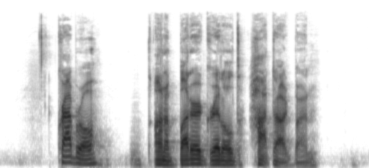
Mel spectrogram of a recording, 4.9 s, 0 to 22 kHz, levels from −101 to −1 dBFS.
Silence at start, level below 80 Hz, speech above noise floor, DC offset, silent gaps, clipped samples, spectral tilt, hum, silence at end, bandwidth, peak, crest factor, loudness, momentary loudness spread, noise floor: 0.8 s; -48 dBFS; 50 dB; under 0.1%; none; under 0.1%; -5.5 dB/octave; none; 0.7 s; 15.5 kHz; 0 dBFS; 20 dB; -19 LUFS; 19 LU; -68 dBFS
